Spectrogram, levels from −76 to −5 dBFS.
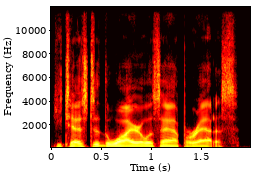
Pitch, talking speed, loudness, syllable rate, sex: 105 Hz, 150 wpm, -15 LUFS, 6.0 syllables/s, male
